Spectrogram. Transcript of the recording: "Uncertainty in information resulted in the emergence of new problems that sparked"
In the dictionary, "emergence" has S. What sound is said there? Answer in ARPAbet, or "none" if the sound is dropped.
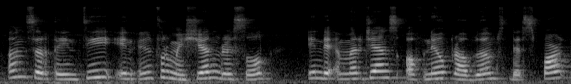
S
